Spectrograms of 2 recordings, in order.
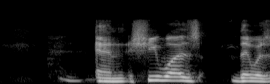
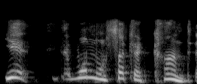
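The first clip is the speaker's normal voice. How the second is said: snide inner voice; 7 semitones higher than usual. Retold or imitated. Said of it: "I was like".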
